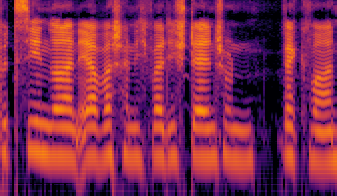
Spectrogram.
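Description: A woman speaks at a very fast pace. The sound is dry and close, with no echo. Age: 20s. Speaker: trainee office clerk, visually impaired. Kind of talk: interview. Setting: studio.

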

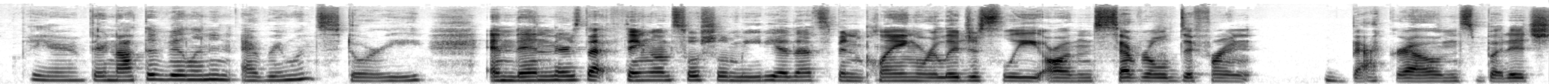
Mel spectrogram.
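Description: A woman with a plain, everyday voice, medium pitch, fairly even intonation and a moderate pace, in a very clean recording with a silent background. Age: young. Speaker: podcast co-host. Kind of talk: casual chat.

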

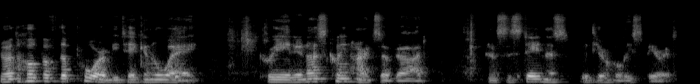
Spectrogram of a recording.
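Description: An unremarkable speaking voice belongs to a man with medium pitch. He speaks at a moderate pace with lively intonation. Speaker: church service leader. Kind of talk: liturgical service, prayers and canticle read aloud. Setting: online church service. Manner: fervent, earnest, solemn.

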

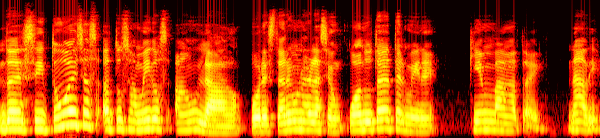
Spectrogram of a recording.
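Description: A woman with a plain, everyday voice, fairly high pitch and lively intonation, at a fairly quick pace over a quiet background. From Boston, US, Dominican parents. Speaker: model and communications student. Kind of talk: casual chat. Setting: studio.

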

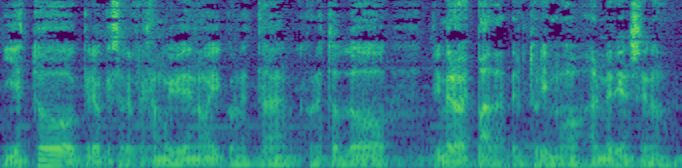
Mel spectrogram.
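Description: A man with a very deep, low pitch speaks at a fairly slow pace amid noticeable background noise and audible room echo. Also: ordinary pitch variation. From Spain, Almería province. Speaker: regional tourism official. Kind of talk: radio interview.

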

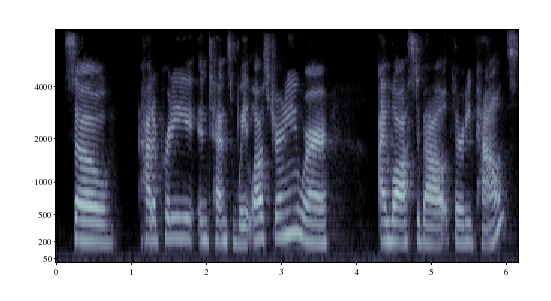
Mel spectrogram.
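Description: With an American accent, a woman speaks at a very slow pace with fairly even intonation. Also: medium pitch for a woman. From California. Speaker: personal trainer and health coach. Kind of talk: casual interview.

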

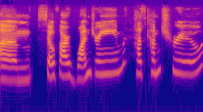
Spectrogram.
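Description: A raised, projected voice with a bright, sharp tone and lively intonation. The sound is dry and close, with no echo. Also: woman. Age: 30s. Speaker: photographer and boutique owner. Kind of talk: casual chat.

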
